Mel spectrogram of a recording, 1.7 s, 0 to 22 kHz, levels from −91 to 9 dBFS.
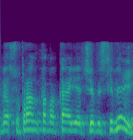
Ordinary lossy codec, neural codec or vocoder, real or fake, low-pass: AAC, 32 kbps; codec, 24 kHz, 3 kbps, HILCodec; fake; 7.2 kHz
